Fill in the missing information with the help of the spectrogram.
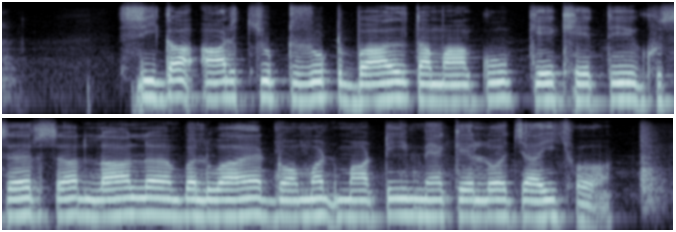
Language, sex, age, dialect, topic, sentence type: Maithili, male, 25-30, Eastern / Thethi, agriculture, statement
